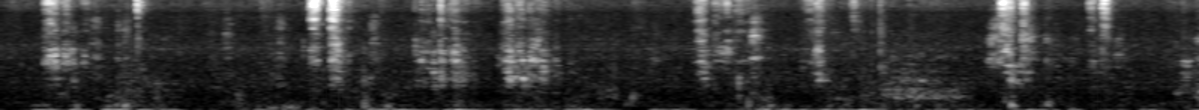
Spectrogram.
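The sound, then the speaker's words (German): A pen draws squiggles on paper for a bird-drawing exercise in short, irregular scratchy bursts, fairly quiet, with brief pauses between strokes and no one talking. “Ja, und wer es jetzt nicht sieht, wer es im Podcast hört, wir haben so wirklich Kringel gemalt, könnt ihr mitmachen.”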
